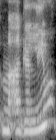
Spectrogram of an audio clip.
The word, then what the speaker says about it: Maagalim: Yes, let's talk with, are we pronouncing it correctly, first of all, Maagalim? So, and the organization name is Maagalim Community Circles. Maagalim.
